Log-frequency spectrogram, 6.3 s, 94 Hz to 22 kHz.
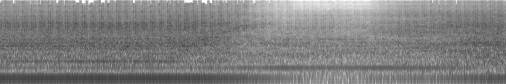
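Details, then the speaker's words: Nissan Be-1, 1.0L four-cylinder carbureted, about 74,600 km, timing recently recentered, hot day: steady, even idle with no odd noises and the radiator fan whooshing constantly; the fan seems stuck on, possibly a faulty fan sensor. "No weird noises, but you can definitely hear that the radiator fan is blowing."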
